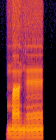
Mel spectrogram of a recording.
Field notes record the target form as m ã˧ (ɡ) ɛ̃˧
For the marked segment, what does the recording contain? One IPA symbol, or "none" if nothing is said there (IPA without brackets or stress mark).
ɡ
